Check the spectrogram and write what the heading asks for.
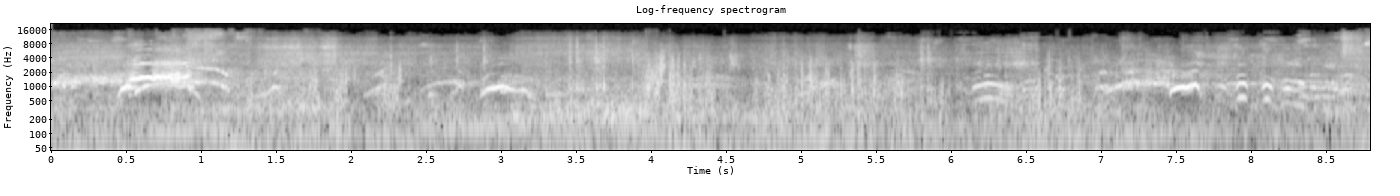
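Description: Rush of wind and rumble from a spinning Intamin ZacSpin 4D coaster car as it flips, with riders screaming in short rising-and-falling shrieks, in clusters near the start, about three seconds in and near the end.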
